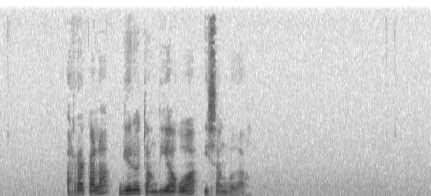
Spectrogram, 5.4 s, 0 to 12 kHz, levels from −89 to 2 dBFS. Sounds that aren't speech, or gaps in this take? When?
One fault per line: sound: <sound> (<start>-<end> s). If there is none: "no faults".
no faults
